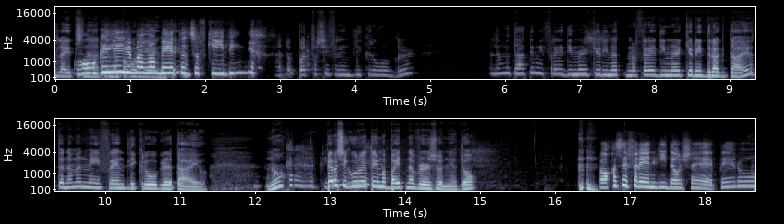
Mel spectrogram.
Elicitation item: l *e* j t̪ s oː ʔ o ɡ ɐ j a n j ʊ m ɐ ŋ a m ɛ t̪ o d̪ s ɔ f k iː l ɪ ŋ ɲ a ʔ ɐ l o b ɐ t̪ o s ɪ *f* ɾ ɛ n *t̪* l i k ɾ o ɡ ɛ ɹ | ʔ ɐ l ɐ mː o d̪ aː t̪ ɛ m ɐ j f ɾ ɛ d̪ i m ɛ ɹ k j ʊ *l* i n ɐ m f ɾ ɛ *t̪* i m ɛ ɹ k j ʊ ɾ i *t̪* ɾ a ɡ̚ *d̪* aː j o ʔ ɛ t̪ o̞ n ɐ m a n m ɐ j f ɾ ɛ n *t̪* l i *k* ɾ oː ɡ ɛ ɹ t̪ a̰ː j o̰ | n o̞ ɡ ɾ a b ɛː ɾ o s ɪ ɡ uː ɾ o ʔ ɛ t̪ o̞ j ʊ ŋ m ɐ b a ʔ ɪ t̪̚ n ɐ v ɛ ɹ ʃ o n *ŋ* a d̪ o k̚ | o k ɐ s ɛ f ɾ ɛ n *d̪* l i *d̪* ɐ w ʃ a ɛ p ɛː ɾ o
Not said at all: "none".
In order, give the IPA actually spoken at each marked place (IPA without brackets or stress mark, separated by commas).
a, f, d̪, ɾ, d̪, d̪, t̪, d̪, k, ɲ, d̪, d̪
